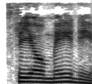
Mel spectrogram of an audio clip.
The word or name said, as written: theomania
